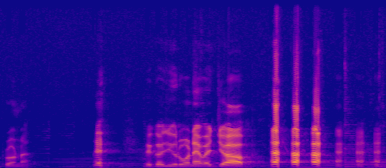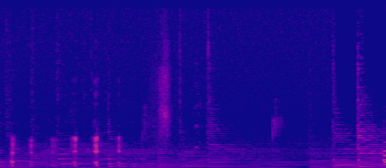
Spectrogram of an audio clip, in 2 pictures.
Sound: chuckles; laughs

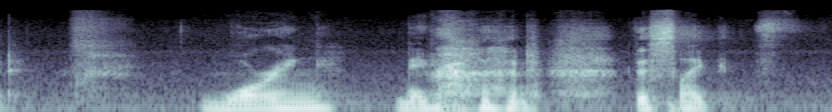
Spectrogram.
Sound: laughs

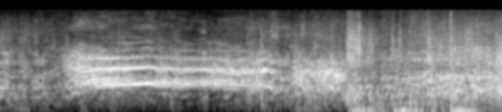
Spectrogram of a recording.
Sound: screaming; gavel pounding

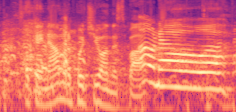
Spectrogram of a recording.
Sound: laughter

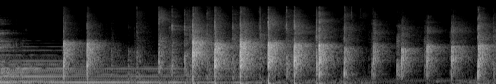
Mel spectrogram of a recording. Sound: applauding

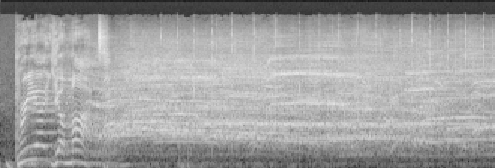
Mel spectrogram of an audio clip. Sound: cheering

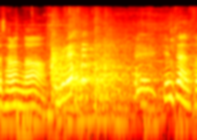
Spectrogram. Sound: laughing

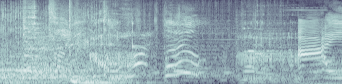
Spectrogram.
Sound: gasping

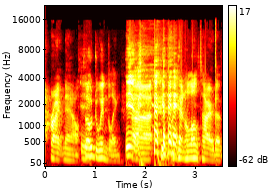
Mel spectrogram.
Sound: laughs

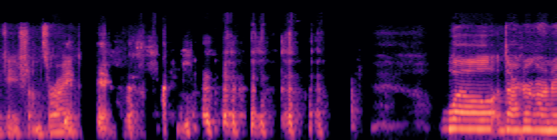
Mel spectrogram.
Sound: laughter

